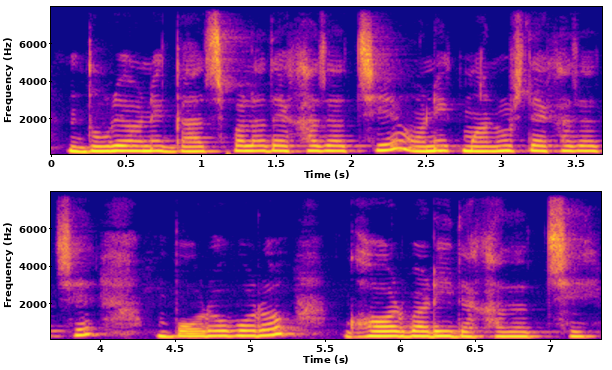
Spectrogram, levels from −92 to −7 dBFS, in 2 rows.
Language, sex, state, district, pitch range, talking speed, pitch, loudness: Bengali, female, Karnataka, Bangalore, 250-275 Hz, 115 wpm, 265 Hz, -13 LUFS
